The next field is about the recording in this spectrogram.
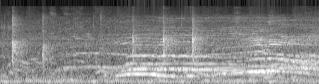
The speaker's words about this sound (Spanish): No sé si pediros un aplauso y a las chicas un grito de deseo, por favor.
